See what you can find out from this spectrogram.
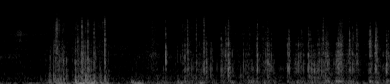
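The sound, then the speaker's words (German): Hair is shaken out of an envelope onto the floor in a radio drama: faint crinkling of paper and many light, irregular pattering taps, with no talking. “Da. Im Umschlag. Schütte sie auf den Boden.”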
